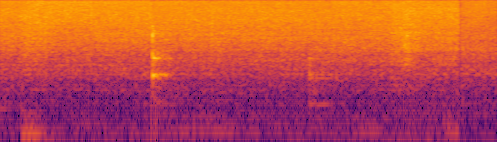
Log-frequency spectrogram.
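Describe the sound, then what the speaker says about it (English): Oyster, shiitake and chestnut mushrooms with garlic fry in coconut oil in a cast iron pan, giving a steady, close sizzle broken by a few faint clinks and stirring sounds, with no talking. "We're heating up a bit of coconut oil in a cast iron pan"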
